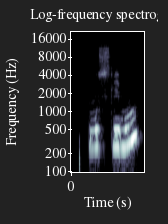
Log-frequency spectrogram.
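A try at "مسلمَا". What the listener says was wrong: একটু টান দিয়ে বলবেন, মুসলিমা,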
